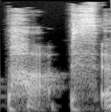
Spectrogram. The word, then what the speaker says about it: PUPPS: All right, moving on to something called pups, not like woof, woof, not like that kind of pups, but it's called PUPPS, and it stands for pruritic urticarial papules and plaques of pregnancy. That is a mouthful of P's. I probably pronounced one of those wrong, but it's called pups, okay?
